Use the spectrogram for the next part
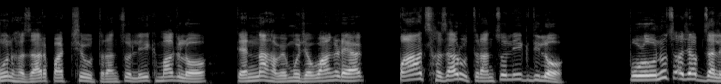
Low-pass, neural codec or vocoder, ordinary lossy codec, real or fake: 14.4 kHz; none; Opus, 24 kbps; real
